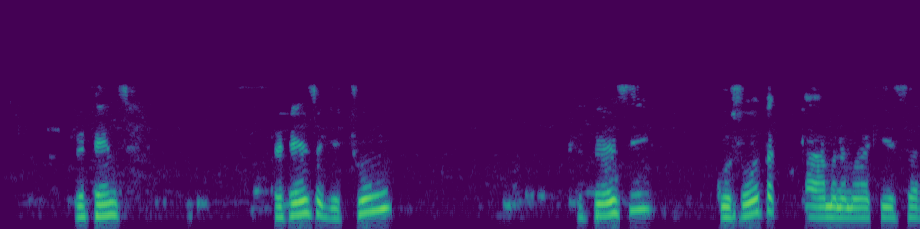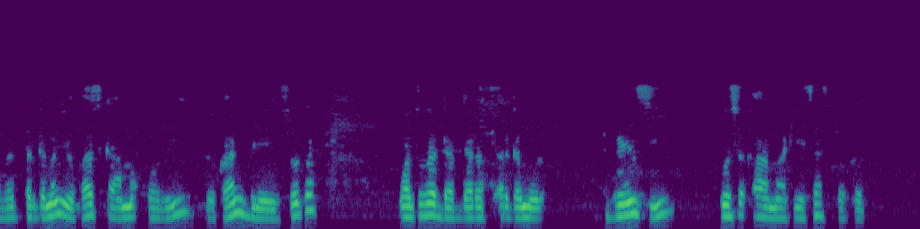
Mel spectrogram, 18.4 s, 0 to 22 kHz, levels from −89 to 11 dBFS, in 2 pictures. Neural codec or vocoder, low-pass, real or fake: none; 5.4 kHz; real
